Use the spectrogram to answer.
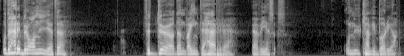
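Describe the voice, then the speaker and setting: A man preaching a sermon in a church, lively and playful, often asking the congregation questions. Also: a little high, no echo, studio quality.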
